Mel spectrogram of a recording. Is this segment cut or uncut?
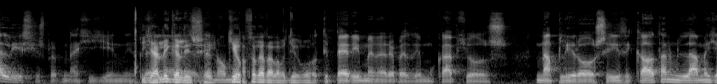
cut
